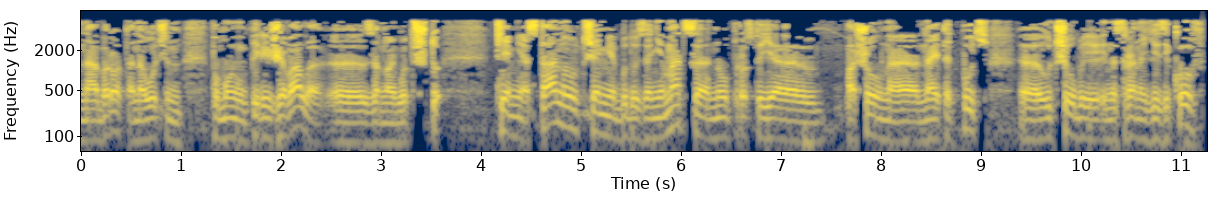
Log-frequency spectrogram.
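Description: A hesitant man from Australia, low-voiced, serves as an ambassador guest in a radio studio, where the recording is muffled with slight background noise. Working in a second language, he pauses as he searches for words in his interview answers.

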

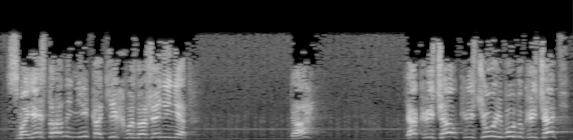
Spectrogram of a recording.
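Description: A shrill, fawning old servant. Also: male voice, sharp tone, full character voice, rough recording. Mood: crafty, cheering. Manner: nervous, fawning, shrill cries. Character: fussy, devoted longtime male servant. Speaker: supporting actor in a stage play. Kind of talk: theatrical stage acting.

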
